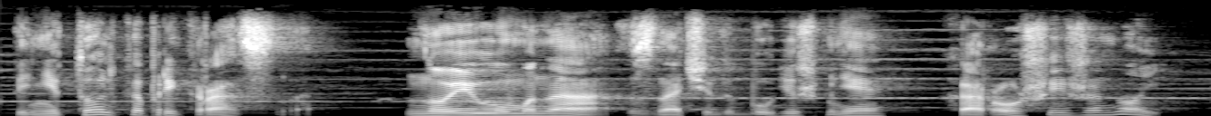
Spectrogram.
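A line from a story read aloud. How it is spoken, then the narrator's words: Young man, tender voice. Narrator (Russian): юноша говорит ласковым голосом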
